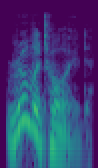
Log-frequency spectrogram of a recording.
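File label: "rheumatoid", British English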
